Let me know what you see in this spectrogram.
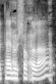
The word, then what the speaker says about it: pain au chocolat: How to pronounce pain au chocolat.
